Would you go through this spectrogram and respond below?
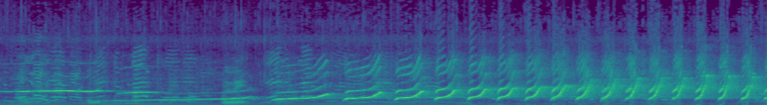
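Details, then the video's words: Two gibbons in chorus: a long, slowly rising whistle builds into an accelerating run of short upswept hoots, about three per second by the end, over a low mechanical hum. "Gibbon's Choir"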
